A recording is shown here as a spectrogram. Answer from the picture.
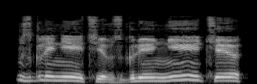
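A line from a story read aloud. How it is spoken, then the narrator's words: Laughing answer. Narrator (Russian): отвечал, смеясь Максимилиан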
